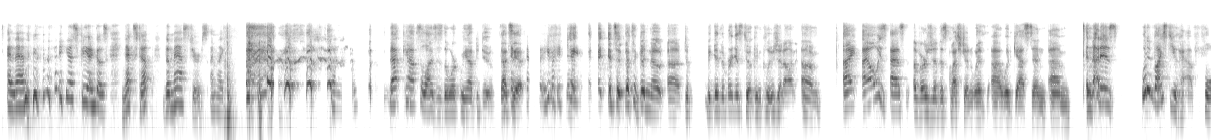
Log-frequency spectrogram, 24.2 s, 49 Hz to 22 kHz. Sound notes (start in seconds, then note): 4.5 hits furniture; 4.9 laughs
